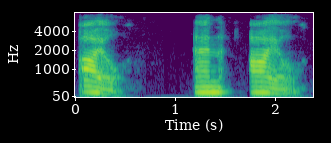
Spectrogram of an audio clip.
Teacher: we don't pronounce the s in this word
